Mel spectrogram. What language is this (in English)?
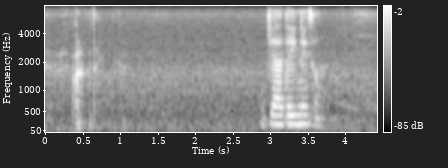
Nepali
